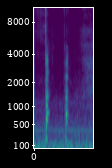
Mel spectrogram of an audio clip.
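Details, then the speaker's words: Adult male stand-up comedian from Texas with Tourette syndrome: two abrupt, turkey-like gobbling yelps in quick succession, which are involuntary vocal tics of Tourette syndrome. "so my name is most people just call me and i have tourette syndrome"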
